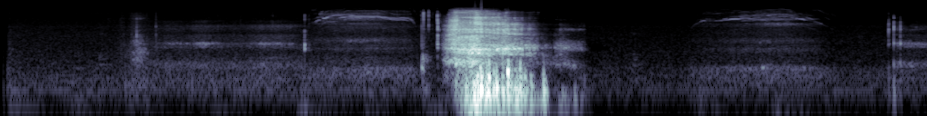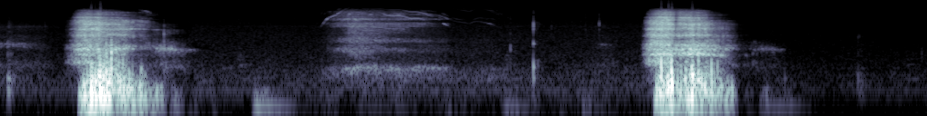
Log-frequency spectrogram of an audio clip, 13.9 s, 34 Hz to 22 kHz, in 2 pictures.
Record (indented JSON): {
  "exhalation_length": "13.9 s",
  "exhalation_amplitude": 32768,
  "exhalation_signal_mean_std_ratio": 0.26,
  "survey_phase": "beta (2021-08-13 to 2022-03-07)",
  "age": "18-44",
  "gender": "Female",
  "wearing_mask": "No",
  "symptom_none": true,
  "smoker_status": "Never smoked",
  "respiratory_condition_asthma": false,
  "respiratory_condition_other": false,
  "recruitment_source": "REACT",
  "submission_delay": "1 day",
  "covid_test_result": "Negative",
  "covid_test_method": "RT-qPCR"
}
